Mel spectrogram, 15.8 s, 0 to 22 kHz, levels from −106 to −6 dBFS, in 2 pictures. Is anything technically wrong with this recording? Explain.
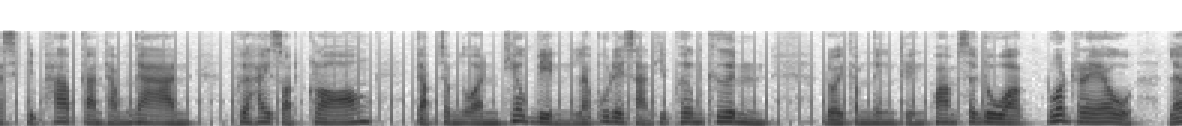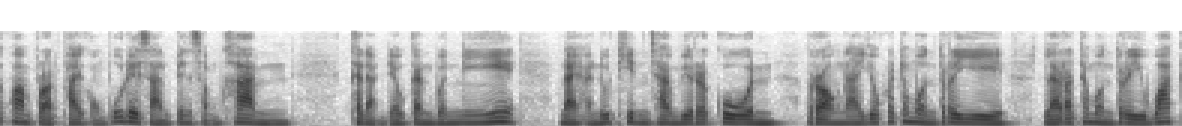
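Yes. From 0.04 s to 6.79 s, an even ticking runs through the speech and its pauses at about 13.2 clicks per second, around a hundred in all, peaking slightly louder than the speech. This train of clicks is likely interference or a faulty connection or power supply repeatedly injecting the same pulse.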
